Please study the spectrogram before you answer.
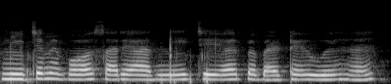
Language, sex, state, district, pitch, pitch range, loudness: Hindi, female, Jharkhand, Garhwa, 230 Hz, 225-235 Hz, -15 LUFS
